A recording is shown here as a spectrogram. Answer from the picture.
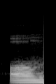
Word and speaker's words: ওম: ওম শব্দটিকে আপনারা তিনটি ভাগে ভেঙে নিন। ও অ আর ম। ও অ আর ম। ও এর উচ্চারণ নাভি থেকে। অ এর উচ্চারণ গলা থেকে। ম এর উচ্চারণ মাথা থেকে। ও এর উচ্চারণ নাভি থেকে মানে ও। অ এর উচ্চারণ গলা থেকে। অ ম এর উচ্চারণ মাথা থেকে ঠিক এভাবে মাথা ভাইব্রেট করবে।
